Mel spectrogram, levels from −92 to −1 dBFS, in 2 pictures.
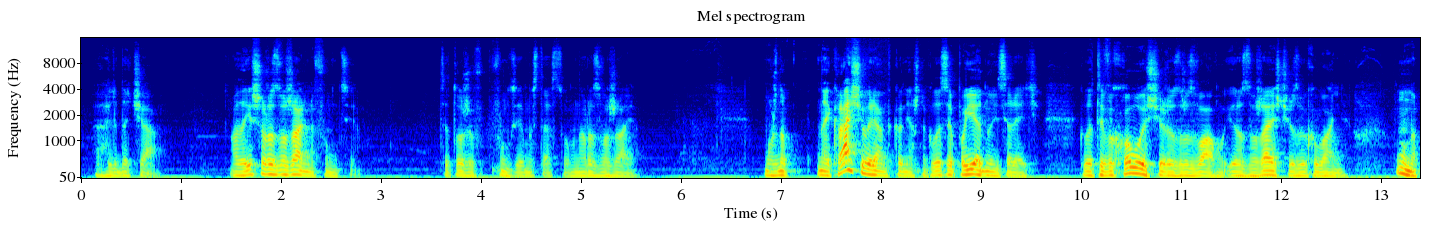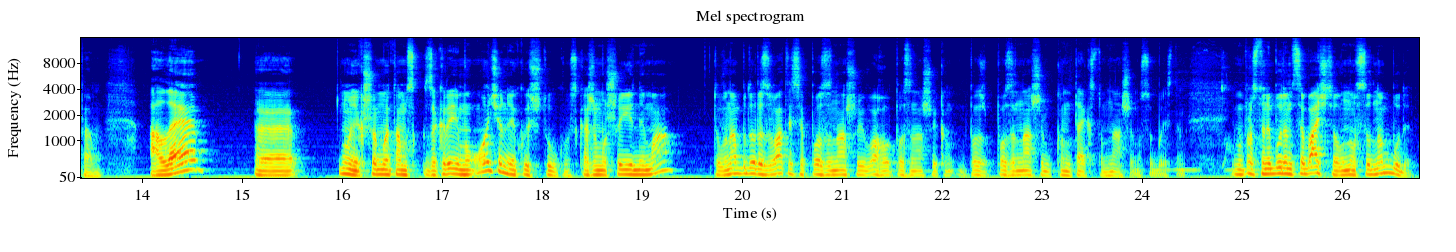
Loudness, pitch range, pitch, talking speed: -27 LUFS, 95-125 Hz, 110 Hz, 160 wpm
